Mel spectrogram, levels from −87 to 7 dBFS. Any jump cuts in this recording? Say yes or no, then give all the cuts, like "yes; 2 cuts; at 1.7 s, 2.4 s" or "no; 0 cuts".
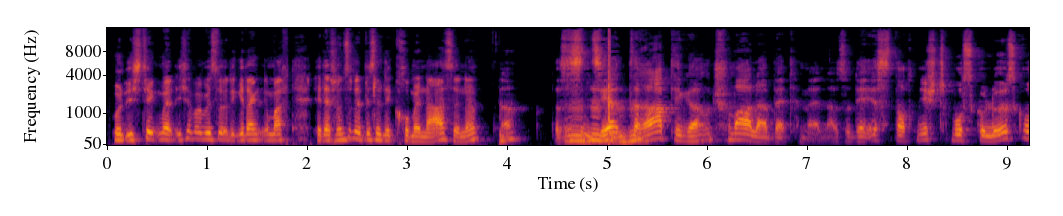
yes; 1 cut; at 3.9 s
